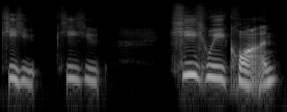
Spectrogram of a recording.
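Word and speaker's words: Ke Huy Quan: And then you get I think it's Ki-hui. That's how you say it. Ki-hui Kwan. – Ki-hui Kwan.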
